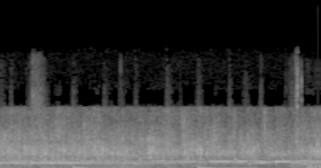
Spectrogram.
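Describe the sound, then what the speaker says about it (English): Hands clapping in steady, continuous applause for contest winners, dense and close throughout, with a few faint swooping electronic tones underneath. "Hand clap to the winners."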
